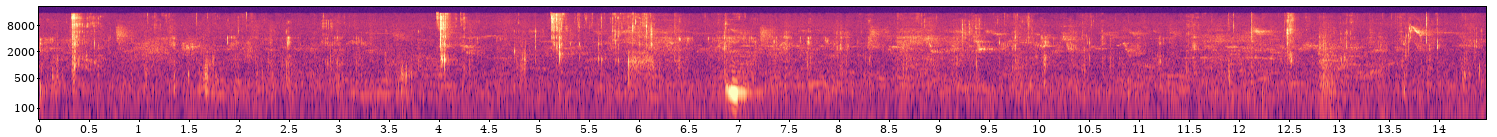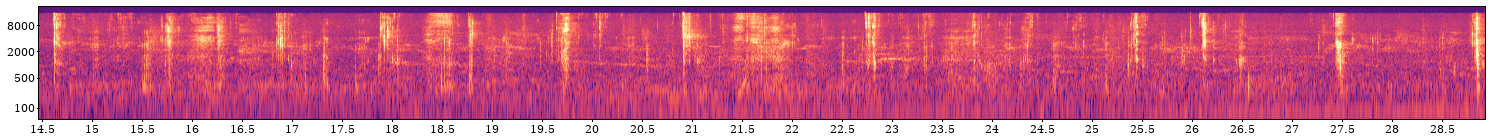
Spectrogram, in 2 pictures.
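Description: Close-miked chewing and biting of rice and curry, with scattered wet mouth clicks and smacks. The loudest smack comes about seven seconds in.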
